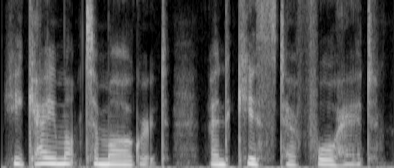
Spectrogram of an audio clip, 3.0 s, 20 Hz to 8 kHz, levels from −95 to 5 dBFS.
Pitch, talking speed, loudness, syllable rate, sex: 235 Hz, 185 wpm, -15 LUFS, 5.6 syllables/s, female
